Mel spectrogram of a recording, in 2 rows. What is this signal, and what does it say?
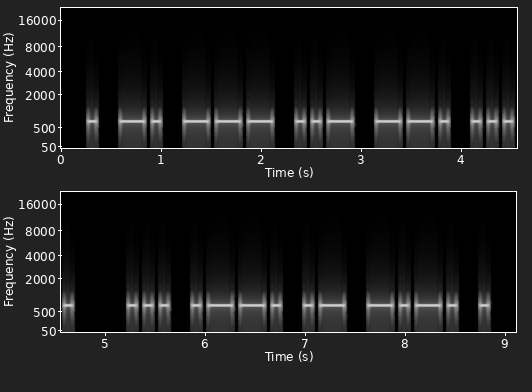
Morse code, heard as a keyed tone, about 16 wpm, 700 Hz. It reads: ENOUGH SPACE
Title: Sentences from Top 1000 Words - Review Part 5 - 15wpm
